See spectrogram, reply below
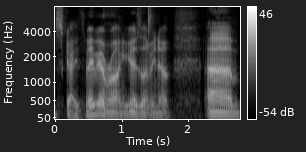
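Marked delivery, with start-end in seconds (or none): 0.0-0.5 scythe said "skythe", with a K; hard C. Shown as a demonstration. Reviewer admitting his habit, scythe with hard C. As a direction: keep the K sound in scythe, "skythe". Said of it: "I think I always have said".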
